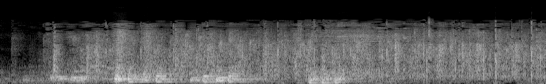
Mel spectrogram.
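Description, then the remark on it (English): A crowd breaks into sustained applause welcoming Bill Cosby, a dense wash of many hands clapping that swells quickly after a brief quiet start and holds steady and loud, with some cheering voices mixed in. “And we're not going to have them stand up because we don't want to go through changes, but we'd like for you to welcome, with a round of applause, Mr.”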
